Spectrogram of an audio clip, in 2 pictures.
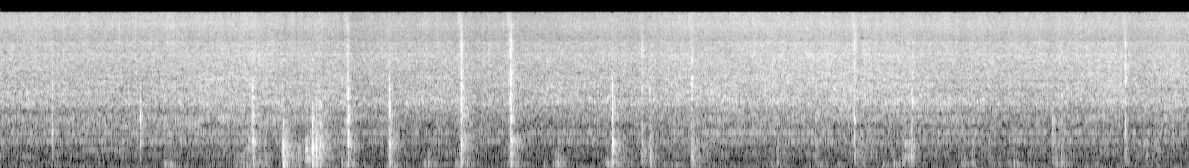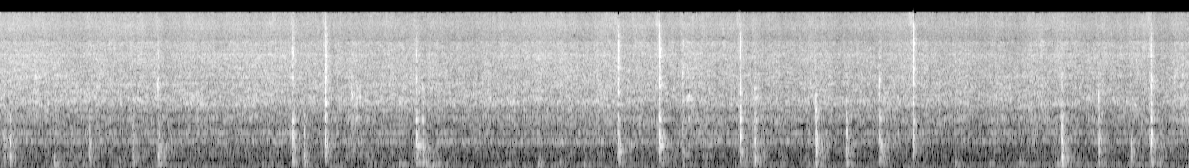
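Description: Fish balls stirred and frying in a pan for sardine tinola with tomato, ginger and garlic, a steady soft sizzle broken by repeated sharp scraping clicks of a utensil throughout.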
